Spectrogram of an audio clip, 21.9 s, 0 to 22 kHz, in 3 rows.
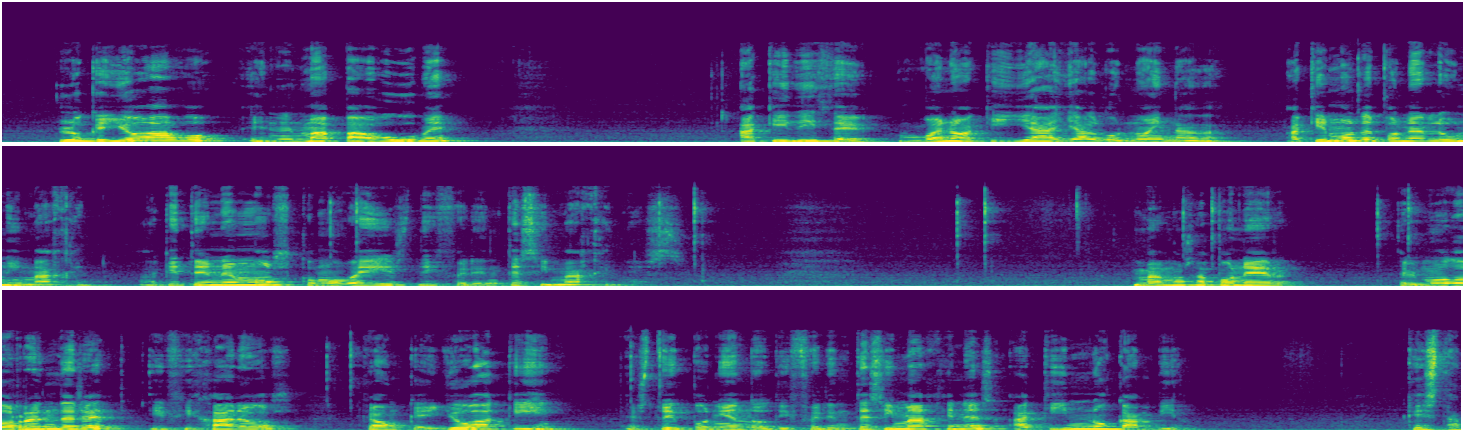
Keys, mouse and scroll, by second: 14.5 click.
